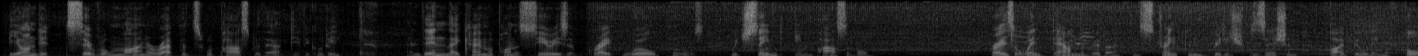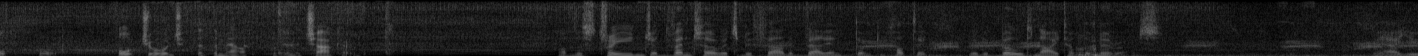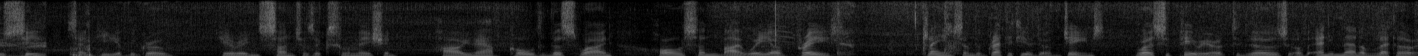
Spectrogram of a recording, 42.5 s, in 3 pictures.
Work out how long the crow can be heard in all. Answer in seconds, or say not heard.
8 s.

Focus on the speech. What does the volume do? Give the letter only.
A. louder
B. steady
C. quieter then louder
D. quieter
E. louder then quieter
B.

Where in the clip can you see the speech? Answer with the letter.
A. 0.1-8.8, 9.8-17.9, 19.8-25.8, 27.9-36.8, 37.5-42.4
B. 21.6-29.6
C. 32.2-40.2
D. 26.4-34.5
A.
